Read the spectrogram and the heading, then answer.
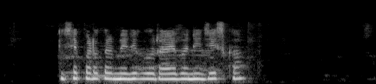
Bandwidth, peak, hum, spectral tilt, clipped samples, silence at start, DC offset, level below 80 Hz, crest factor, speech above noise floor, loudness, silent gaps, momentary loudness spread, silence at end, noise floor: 7.6 kHz; -4 dBFS; none; -4.5 dB/octave; under 0.1%; 0.6 s; under 0.1%; -60 dBFS; 16 dB; 54 dB; -17 LUFS; none; 11 LU; 1.3 s; -70 dBFS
